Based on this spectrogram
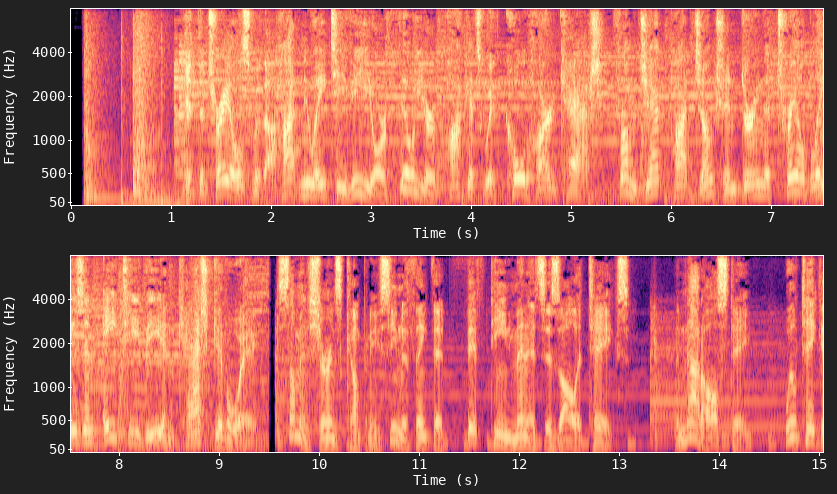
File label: English Commercial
